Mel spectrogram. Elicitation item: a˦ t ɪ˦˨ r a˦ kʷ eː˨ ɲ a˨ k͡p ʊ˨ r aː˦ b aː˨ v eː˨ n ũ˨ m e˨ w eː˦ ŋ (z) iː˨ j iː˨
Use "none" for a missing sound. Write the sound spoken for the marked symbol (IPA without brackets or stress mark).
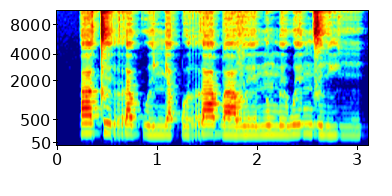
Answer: z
